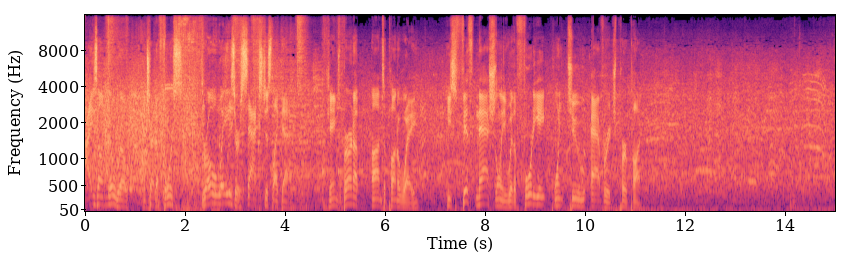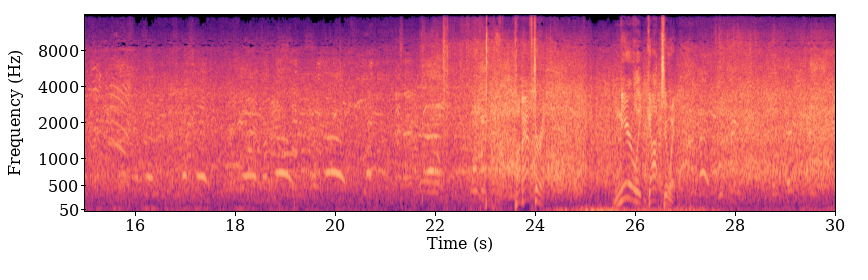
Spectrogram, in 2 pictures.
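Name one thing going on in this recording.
A large stadium crowd cheers and roars, swelling louder near the end.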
